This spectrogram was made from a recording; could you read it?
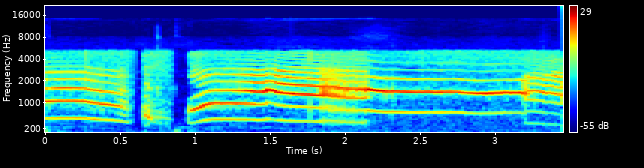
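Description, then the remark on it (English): A baby who has just soiled its diaper cries loudly: a brief wail, a sharp catch of breath, then a long, sustained, strained howl that wavers slightly in pitch. No one talks over it. “So you should see, that's a baby who just took a shit and needs its diaper changed.”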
